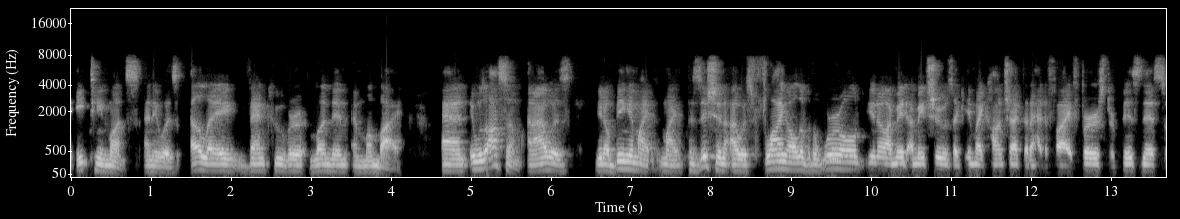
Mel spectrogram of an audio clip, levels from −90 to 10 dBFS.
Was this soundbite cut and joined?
no; 0 cuts

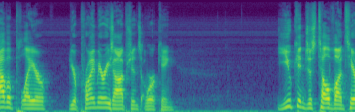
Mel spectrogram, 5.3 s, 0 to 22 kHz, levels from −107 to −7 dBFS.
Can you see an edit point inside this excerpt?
yes; 3 cuts; at 1.0 s, 1.7 s, 2.1 s

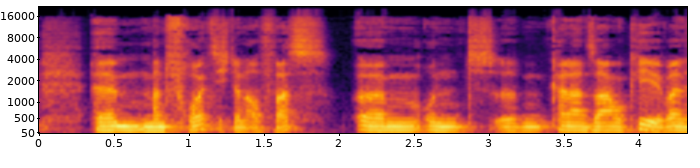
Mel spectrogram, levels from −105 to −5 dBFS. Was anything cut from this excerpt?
no; 0 cuts

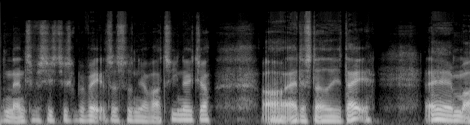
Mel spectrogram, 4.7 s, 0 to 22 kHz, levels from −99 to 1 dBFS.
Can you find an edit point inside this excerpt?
no; 0 cuts

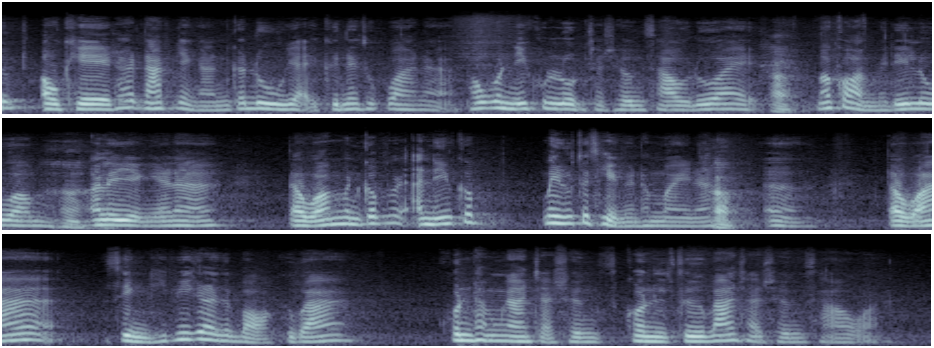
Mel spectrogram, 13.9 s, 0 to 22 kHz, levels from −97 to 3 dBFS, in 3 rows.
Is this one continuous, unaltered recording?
yes; 0 cuts

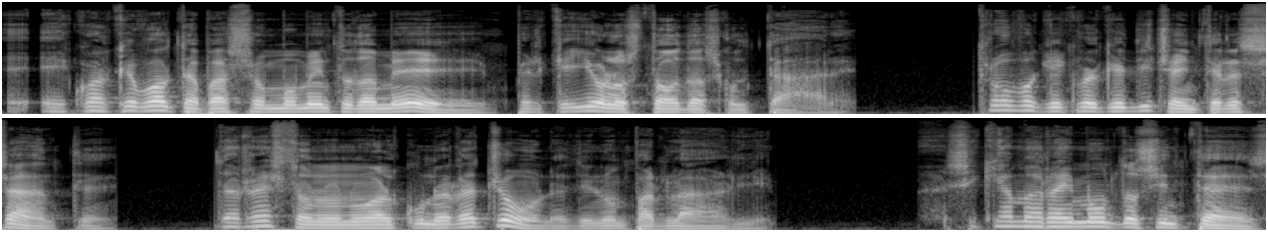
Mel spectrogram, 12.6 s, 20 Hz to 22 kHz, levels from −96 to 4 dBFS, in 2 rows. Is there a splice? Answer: no; 0 cuts

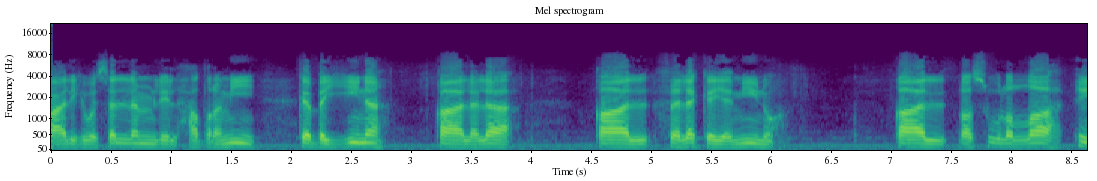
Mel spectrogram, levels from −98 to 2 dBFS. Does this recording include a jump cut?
yes; 2 cuts; at 2.0 s, 7.6 s

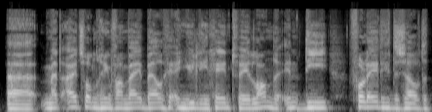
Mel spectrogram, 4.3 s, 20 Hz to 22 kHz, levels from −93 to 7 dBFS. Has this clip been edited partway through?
yes; 2 cuts; at 2.1 s, 3.0 s

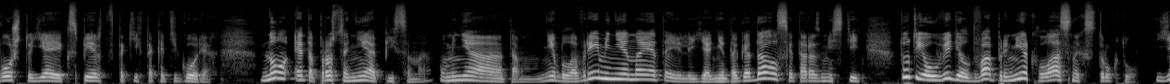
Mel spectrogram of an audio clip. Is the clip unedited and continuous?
no; 2 cuts; at 7.9 s, 10.3 s

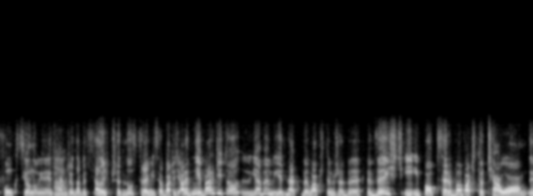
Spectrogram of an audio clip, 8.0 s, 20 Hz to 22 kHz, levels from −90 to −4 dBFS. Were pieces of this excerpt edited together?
yes; 2 cuts; at 5.5 s, 6.2 s

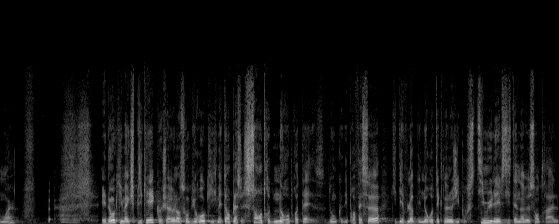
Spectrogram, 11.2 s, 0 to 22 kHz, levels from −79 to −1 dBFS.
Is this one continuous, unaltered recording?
yes; 0 cuts

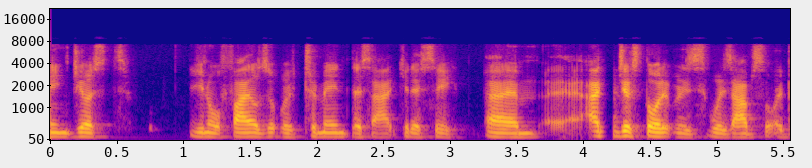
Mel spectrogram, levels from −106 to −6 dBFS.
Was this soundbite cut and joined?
no; 0 cuts

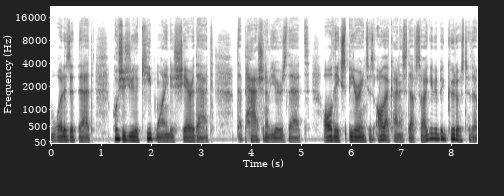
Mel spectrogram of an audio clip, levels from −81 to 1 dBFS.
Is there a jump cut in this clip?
yes; 1 cut; at 3.6 s

